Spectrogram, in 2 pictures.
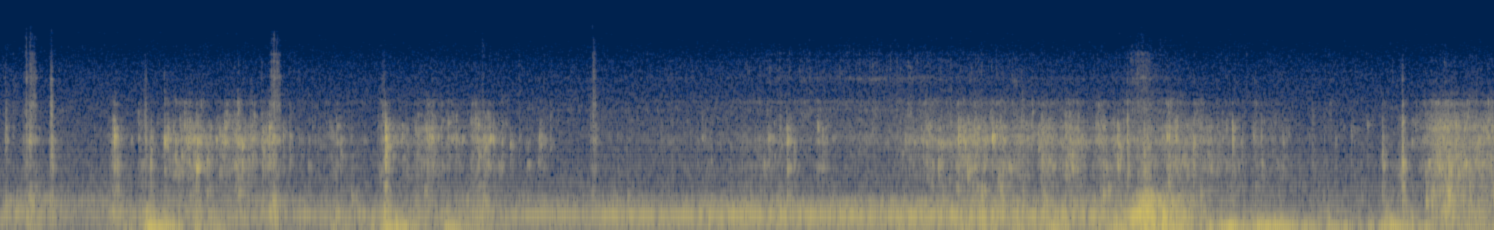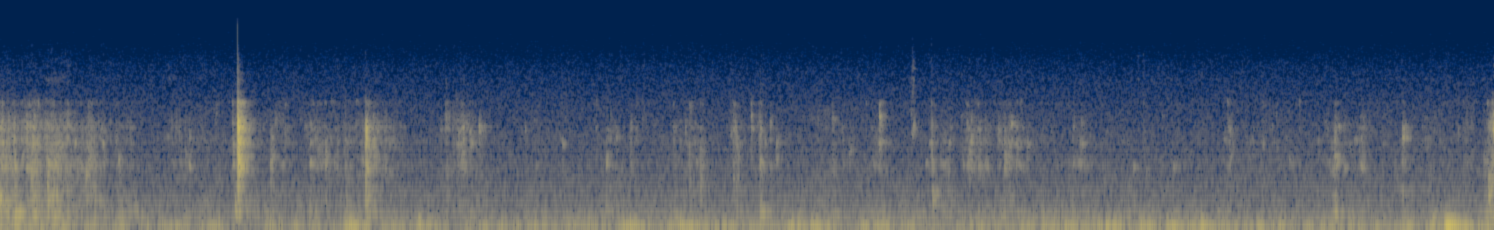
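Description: A motorcycle engine running steadily, rising sharply in pitch about eleven seconds in and then stopping. Scattered clicks and rushing noise follow.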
